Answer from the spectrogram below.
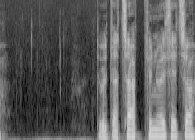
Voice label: "taap", Welsh

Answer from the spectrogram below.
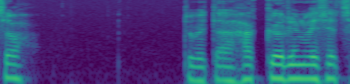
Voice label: "hagr", Welsh

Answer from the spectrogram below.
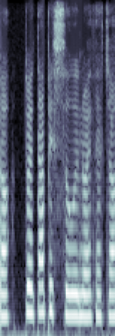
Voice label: "bustl", Welsh

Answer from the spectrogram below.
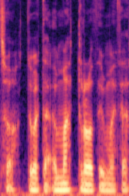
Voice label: "ymadrodd", Welsh

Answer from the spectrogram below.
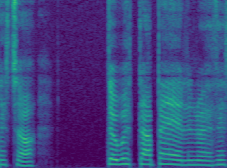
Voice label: "ber", Welsh

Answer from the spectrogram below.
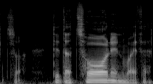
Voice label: "toon", Welsh

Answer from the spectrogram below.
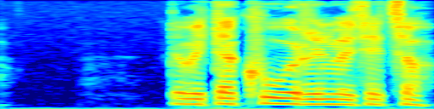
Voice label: "cwr", Welsh

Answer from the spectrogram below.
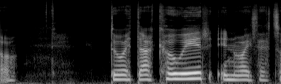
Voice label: "cywir", Welsh

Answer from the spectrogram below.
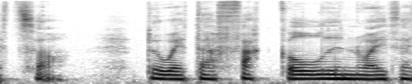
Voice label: "ffagl", Welsh

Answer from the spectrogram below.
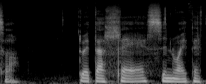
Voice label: "lles", Welsh

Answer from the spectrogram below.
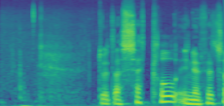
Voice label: "setl", Welsh

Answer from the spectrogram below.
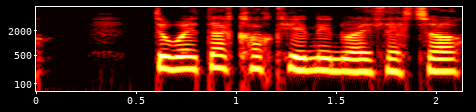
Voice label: "cocyn", Welsh

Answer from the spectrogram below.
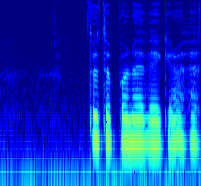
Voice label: "boneddig", Welsh

